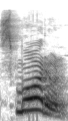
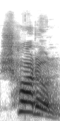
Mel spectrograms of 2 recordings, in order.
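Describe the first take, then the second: First: The word is said with an m sound. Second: The word is said with no m sound. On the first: The speaker calls it wrong. "ম ফলা যদি আমরা উচ্চারণ করতে যাই, তাহলে কি উচ্চারণ হবে স্মরণ" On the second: The speaker calls it right. "কিন্তু উচ্চারণ কি করছি স্মরণ"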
